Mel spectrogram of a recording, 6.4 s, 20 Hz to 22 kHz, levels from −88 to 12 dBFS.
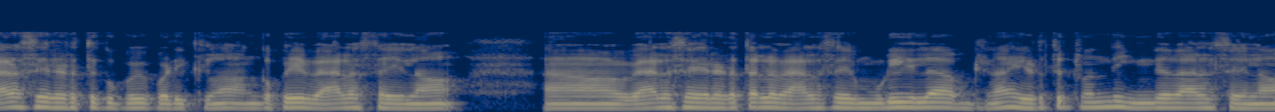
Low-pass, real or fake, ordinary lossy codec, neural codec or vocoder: none; fake; none; codec, 16 kHz, 16 kbps, FunCodec, trained on Chinese and English, 50 frames a second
